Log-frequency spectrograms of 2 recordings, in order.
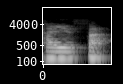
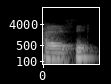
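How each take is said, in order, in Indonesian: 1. Kata ini berakhir dengan vokal a. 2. Kata ini berakhir dengan vokal i. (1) "tidak haitsa atau haitsi" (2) "tidak haitsa atau haitsi"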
